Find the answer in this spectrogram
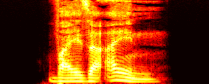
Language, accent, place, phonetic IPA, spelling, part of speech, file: German, Germany, Berlin, [ˌvaɪ̯zə ˈaɪ̯n], weise ein, verb, De-weise ein.ogg
- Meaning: inflection of einweisen: 1. first-person singular present 2. first/third-person singular subjunctive I 3. singular imperative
